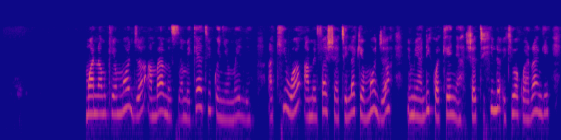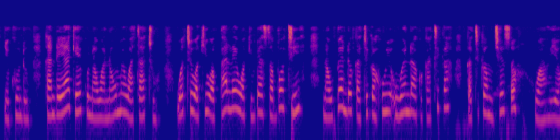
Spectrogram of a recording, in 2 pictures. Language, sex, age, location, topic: Swahili, female, 25-35, Nakuru, education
